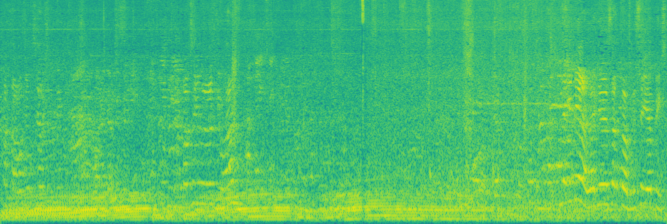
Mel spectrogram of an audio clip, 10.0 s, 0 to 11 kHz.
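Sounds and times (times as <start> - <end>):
low engine hum: 0.0 - 8.7
faint voices: 0.0 - 10.0.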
